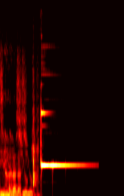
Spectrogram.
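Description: A single bright, high ding sound effect about a second in, ringing and fading away, the cue that marks the episode being paused.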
